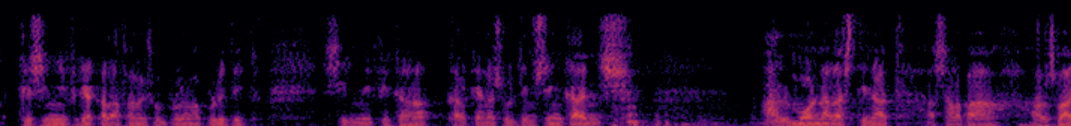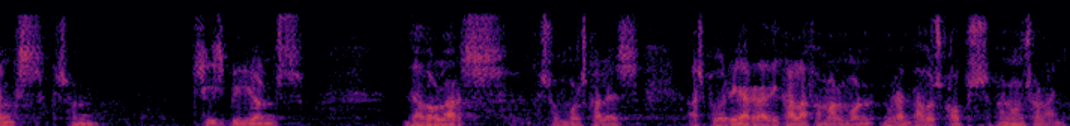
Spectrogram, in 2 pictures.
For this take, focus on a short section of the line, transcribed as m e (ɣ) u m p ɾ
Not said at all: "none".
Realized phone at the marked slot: z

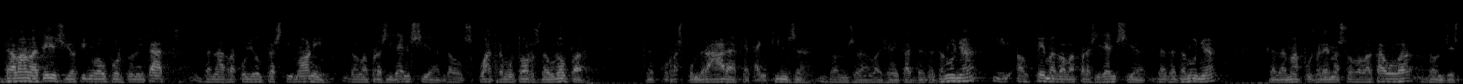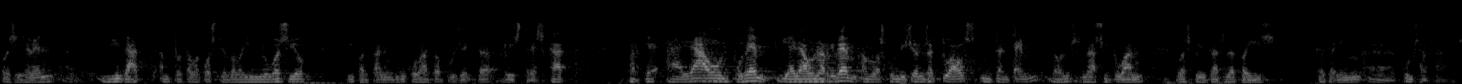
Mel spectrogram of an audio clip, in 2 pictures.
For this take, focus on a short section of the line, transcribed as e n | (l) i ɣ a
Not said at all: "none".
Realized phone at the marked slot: ʎ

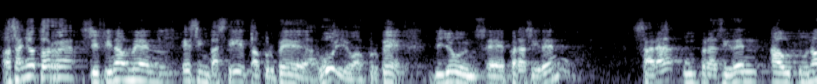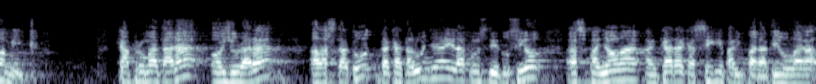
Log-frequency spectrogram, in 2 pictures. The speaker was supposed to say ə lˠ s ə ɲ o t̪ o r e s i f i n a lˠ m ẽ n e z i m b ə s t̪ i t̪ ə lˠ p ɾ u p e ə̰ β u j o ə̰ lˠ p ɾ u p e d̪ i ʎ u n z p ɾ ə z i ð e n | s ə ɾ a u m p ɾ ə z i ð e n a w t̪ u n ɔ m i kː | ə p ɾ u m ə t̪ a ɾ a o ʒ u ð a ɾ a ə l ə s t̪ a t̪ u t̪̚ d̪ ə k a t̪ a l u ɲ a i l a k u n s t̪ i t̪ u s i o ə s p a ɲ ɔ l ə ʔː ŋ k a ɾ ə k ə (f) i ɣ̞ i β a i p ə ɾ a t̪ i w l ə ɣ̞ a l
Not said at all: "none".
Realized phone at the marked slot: s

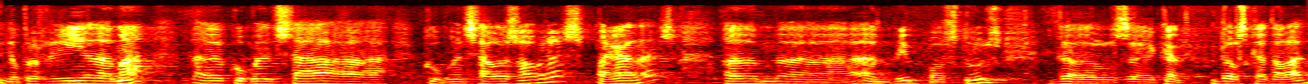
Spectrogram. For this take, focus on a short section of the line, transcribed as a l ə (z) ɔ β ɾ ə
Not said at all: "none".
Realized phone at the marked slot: z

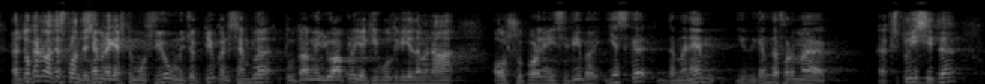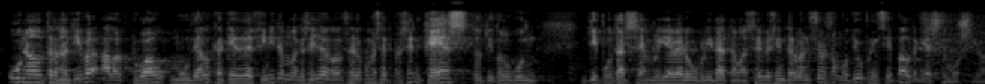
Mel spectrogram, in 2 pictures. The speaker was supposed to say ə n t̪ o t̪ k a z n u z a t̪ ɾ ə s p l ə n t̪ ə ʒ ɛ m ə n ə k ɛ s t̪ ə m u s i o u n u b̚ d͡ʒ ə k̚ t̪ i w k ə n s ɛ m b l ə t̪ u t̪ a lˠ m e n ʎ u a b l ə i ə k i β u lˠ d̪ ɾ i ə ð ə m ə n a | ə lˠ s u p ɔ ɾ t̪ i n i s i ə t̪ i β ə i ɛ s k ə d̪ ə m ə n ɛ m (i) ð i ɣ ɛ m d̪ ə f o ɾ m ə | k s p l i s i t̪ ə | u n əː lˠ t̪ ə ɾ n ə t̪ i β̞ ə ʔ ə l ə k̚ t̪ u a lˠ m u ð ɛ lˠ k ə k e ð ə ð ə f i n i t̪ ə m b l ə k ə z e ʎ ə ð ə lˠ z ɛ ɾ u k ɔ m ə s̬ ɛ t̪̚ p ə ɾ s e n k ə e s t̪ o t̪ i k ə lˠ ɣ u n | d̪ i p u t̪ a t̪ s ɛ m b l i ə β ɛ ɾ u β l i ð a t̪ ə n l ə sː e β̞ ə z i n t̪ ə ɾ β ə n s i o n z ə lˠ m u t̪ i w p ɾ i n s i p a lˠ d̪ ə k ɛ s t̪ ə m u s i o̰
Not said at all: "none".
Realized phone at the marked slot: i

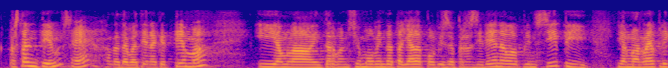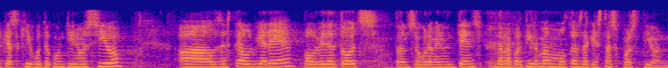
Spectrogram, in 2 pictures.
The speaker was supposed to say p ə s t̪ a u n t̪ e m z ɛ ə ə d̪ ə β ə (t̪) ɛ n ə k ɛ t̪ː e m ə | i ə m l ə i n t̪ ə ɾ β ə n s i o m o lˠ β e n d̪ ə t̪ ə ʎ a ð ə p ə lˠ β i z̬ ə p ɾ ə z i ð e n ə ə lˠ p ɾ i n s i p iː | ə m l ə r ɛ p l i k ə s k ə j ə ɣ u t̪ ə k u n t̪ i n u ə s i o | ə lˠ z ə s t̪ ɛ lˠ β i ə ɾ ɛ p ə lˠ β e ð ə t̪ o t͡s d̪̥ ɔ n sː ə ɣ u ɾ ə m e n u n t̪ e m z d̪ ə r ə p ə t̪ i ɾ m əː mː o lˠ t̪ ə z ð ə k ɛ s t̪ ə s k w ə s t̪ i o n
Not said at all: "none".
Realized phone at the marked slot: t̪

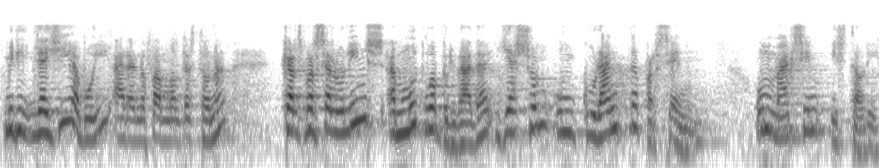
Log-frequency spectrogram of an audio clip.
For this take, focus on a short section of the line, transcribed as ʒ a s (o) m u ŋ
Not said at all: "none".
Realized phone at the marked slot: o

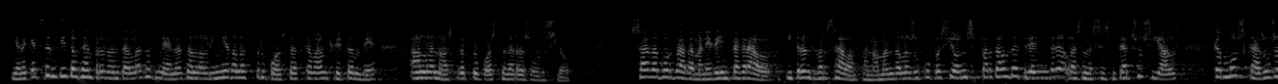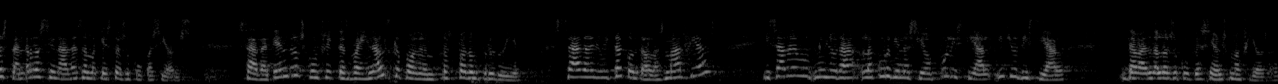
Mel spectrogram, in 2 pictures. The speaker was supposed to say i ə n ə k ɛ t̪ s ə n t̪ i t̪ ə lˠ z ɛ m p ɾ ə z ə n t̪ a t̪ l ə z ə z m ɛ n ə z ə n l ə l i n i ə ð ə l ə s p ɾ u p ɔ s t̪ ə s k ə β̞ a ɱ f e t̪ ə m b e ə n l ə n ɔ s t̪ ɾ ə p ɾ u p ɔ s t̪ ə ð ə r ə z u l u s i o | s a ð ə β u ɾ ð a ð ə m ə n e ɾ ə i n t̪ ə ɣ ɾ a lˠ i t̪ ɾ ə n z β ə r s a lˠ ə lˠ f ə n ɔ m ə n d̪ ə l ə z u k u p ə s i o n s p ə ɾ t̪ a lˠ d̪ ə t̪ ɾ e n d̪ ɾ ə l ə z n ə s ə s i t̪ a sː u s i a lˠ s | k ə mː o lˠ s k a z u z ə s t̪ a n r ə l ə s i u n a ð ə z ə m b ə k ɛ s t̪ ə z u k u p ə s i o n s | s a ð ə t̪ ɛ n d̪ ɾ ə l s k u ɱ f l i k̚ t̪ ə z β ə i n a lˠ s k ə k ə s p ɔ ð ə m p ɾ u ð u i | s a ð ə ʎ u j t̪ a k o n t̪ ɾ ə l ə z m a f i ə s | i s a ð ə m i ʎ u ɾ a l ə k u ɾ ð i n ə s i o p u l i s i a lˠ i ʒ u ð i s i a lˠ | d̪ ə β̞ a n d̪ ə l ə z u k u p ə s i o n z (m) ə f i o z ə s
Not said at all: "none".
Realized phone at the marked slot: m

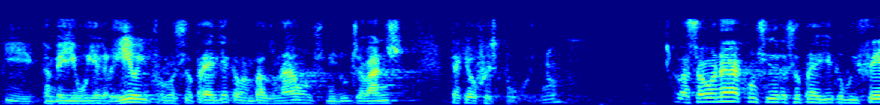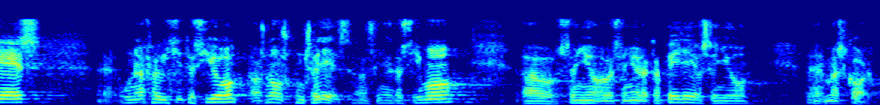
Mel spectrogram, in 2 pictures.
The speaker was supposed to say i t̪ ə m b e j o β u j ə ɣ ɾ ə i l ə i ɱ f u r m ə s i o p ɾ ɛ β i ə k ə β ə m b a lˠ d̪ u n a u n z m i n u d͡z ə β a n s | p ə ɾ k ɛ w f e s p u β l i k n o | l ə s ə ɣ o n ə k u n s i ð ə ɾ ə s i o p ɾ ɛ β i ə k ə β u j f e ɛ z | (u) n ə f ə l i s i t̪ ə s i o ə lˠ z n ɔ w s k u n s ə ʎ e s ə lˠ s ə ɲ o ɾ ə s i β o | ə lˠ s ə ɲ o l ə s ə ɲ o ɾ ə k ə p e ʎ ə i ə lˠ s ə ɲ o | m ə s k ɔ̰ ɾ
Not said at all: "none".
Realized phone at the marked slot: u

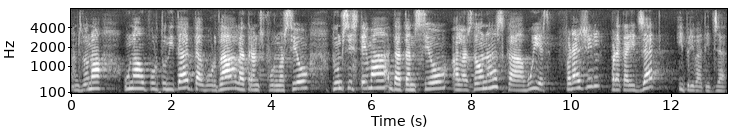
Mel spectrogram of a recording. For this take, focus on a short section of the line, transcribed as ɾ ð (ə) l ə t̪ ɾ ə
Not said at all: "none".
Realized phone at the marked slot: a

